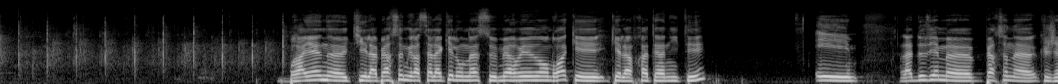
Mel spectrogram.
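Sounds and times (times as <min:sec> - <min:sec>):
audience applause: 0:00.0 - 0:03.6
speech: 0:02.8 - 0:07.2, 0:08.2 - 0:10.5.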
